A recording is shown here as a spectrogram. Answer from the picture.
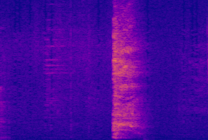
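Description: A man coughs once, a short sharp cough about a second in.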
